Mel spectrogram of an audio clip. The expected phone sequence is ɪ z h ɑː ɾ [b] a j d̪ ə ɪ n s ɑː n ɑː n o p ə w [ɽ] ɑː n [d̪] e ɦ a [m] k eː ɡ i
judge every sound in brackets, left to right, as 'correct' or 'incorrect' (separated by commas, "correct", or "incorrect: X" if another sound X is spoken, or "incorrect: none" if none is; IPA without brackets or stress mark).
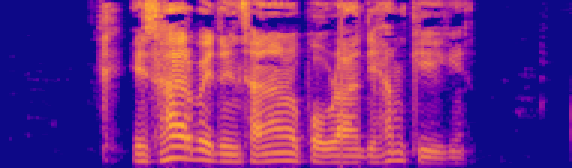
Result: correct, correct, correct, correct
